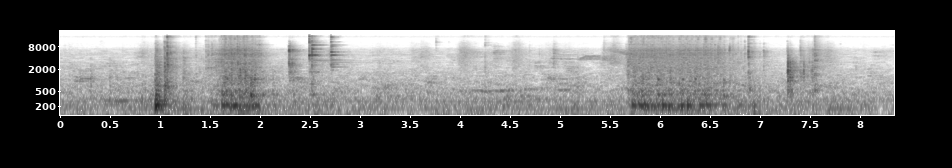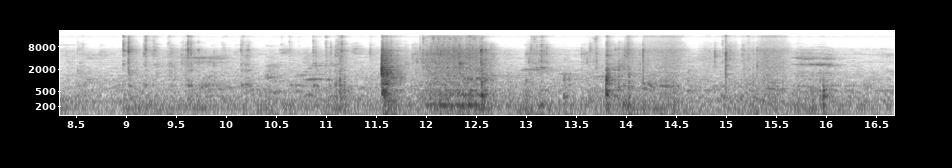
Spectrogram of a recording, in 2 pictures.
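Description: Sewing machine stitching in three short runs, with small clicks in between as the fabric is repositioned by hand. The short runs are the machine sewing small sprinkle dots onto a ruffled fabric rug.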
